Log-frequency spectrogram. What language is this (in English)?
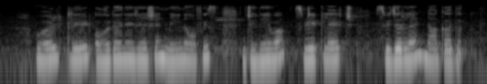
Kannada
